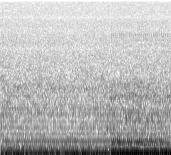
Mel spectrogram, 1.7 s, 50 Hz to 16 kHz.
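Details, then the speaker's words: Fluval 206 canister filter newly fitted to a 23L Fluval Edge, primed and started: a low, steady hum settles into a slightly louder, even drone with no rattles or gurgles. The filter is running normally. "And there it is, up and running."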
